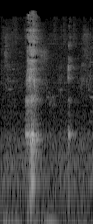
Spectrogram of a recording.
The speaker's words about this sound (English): But oh my God, I got a burp.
